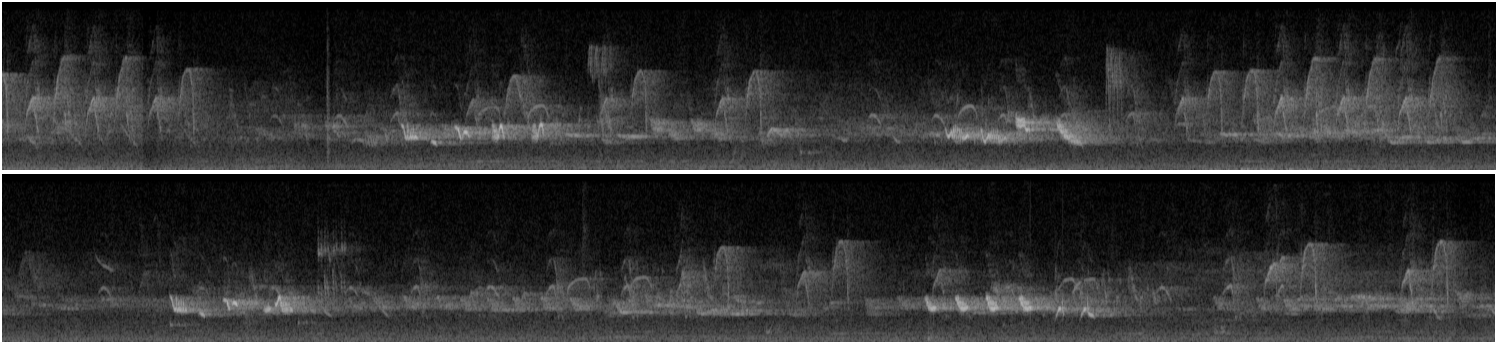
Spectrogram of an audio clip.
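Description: Birds chirping, in bursts of rapid high notes that come about every six to seven seconds, with softer chirps in between.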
